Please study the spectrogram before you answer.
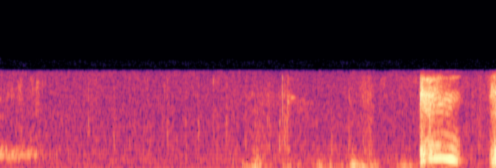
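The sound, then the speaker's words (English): A throat-clearing cough from someone with something stuck in the throat: one short, loud, rasping burst near the end. It stands out against quiet, faint low rumbles, with no talking. “Sorry, I had something stuck in my throat.”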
